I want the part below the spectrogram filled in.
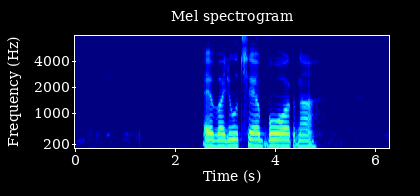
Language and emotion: Russian, sad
